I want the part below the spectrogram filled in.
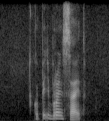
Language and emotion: Russian, neutral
